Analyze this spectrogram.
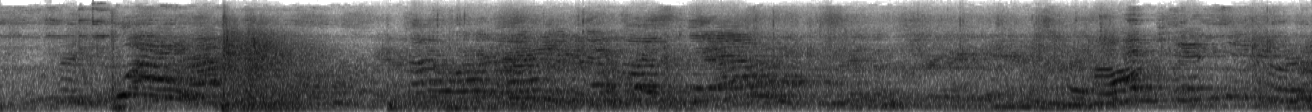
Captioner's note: crowd chatter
